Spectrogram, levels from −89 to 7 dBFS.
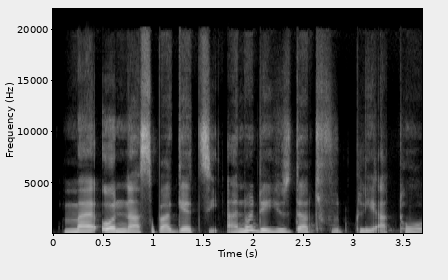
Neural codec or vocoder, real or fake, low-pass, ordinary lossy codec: autoencoder, 48 kHz, 128 numbers a frame, DAC-VAE, trained on Japanese speech; fake; none; none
